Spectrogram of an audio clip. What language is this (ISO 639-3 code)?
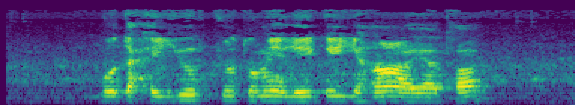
urd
